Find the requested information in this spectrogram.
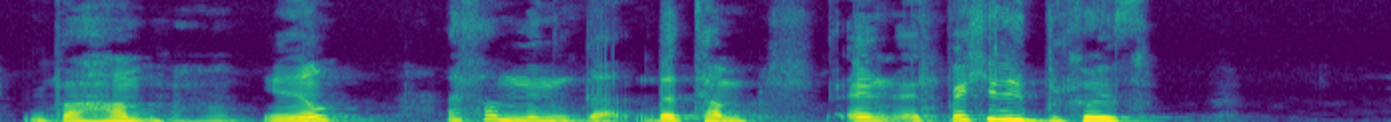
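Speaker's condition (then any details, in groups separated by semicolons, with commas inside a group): Spastic cerebral palsy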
